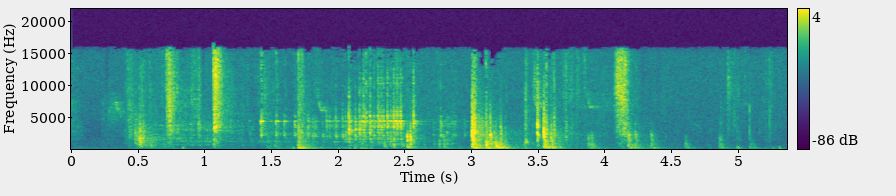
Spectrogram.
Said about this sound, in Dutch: Terwijl nu het raam voor ons wordt opengezet om wat meer licht te krijgen hier.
